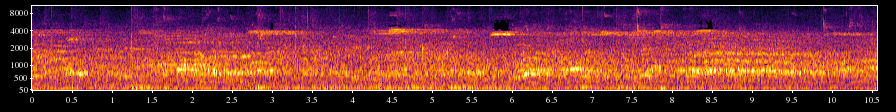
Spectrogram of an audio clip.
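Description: Steady babble of many voices in a large echoing sports hall, with volleyballs being struck and bouncing as scattered sharp knocks.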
